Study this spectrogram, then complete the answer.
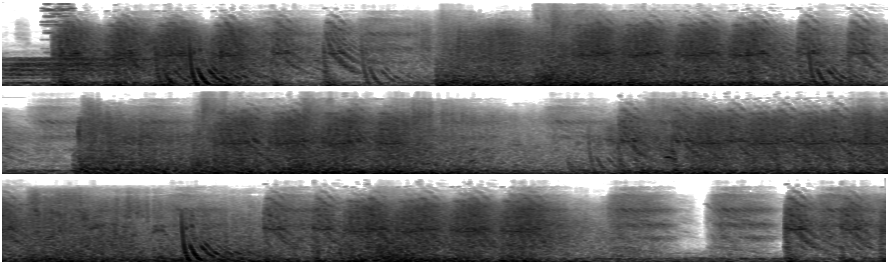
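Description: Enemy ships blowing apart in the Star Trek Online space combat game, a dense, loud stretch of booming explosions and bursts layered over a continuous rumbling wash that barely lets up.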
